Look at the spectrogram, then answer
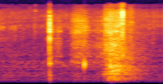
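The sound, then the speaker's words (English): Someone drinks alkaline water from a cup: a sharp tap as the cup knocks against a fridge, a small gulp, then a brief breathy slurp. The sounds are quiet, with no talking. “Here's me drinking it.”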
